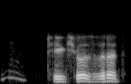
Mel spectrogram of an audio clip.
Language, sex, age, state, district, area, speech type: Kashmiri, male, 30-45, Jammu and Kashmir, Ganderbal, rural, conversation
